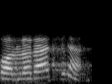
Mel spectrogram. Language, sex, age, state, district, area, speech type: Odia, female, 18-30, Odisha, Jajpur, rural, conversation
